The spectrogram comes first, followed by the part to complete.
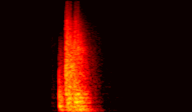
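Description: A single sudden thud with a brief ringing tail, a little under a second in, lasting about half a second.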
